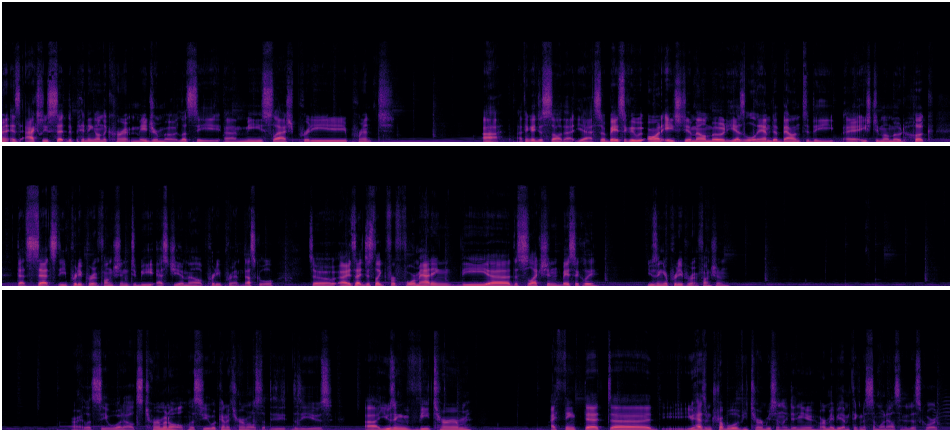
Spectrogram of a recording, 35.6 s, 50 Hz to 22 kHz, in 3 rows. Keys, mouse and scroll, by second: 2.1-4.6 typing, 5.4 Return, 5.8 n, 6.4 shift+n, 7.5 shift+v, 9.3 Escape, 9.8-10.8 l, 16.4 h, 19.3 j, 19.8 ctrl+d, 20.8 ctrl+d, 21.7 j, 23.1 k, 23.4 shift+Tab, 24.1 shift+Tab, 24.7 ctrl+d, 25.4 k, 26.6 Home, 26.9 Tab, 27.4 j, 30.1 ctrl+d, 33.7 ctrl+d.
